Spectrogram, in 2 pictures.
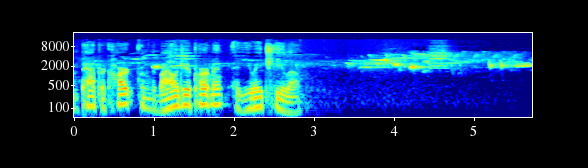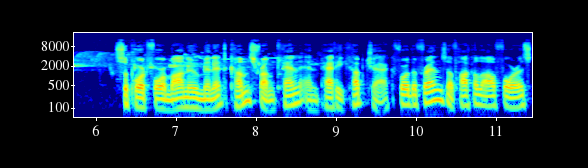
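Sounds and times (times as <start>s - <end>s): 
speech: 0.0s - 2.9s, 6.3s - 11.4s
introduced non-native bird singing fast warbling song: 0.0s - 11.4s.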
